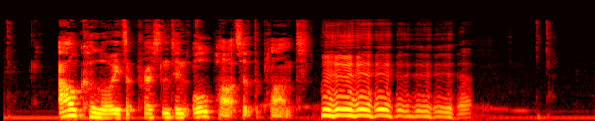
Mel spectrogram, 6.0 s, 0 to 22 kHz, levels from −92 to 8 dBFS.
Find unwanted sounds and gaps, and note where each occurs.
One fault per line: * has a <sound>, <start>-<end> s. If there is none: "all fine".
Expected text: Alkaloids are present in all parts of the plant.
* has a laugh, 3.2-4.8 s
